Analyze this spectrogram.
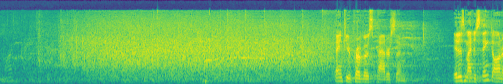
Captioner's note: applause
